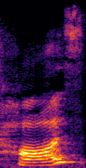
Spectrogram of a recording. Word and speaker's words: Hawes: from lawrence and catherine i think it's pronounced haws it's h-a-w-e-s i believe is what it's called or how you pronounce that last name this is um i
